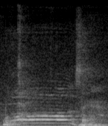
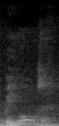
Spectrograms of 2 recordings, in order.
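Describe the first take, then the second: First: "Bingung saya" stretched very slowly and high; milk the confusion, long and whining; mock-bewildered groan, "Bingung saya" dragged out; drawn-out confusion. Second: High, puzzled sigh of confusion; a touch of mock bewilderment; confused. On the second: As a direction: says "Bingung saya" in a high quick puzzled voice.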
